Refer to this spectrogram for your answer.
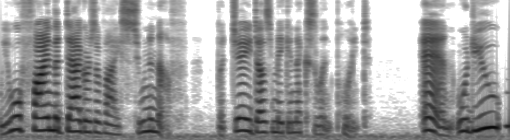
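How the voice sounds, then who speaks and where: At a moderate pace, a woman uses a put-on character voice with a fairly high pitch and ordinary pitch variation. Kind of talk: proverb-like formal speech. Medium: read story. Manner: calm, measured, sage-like.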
